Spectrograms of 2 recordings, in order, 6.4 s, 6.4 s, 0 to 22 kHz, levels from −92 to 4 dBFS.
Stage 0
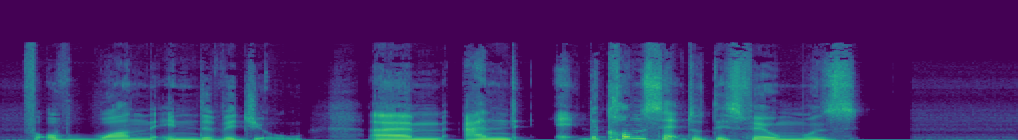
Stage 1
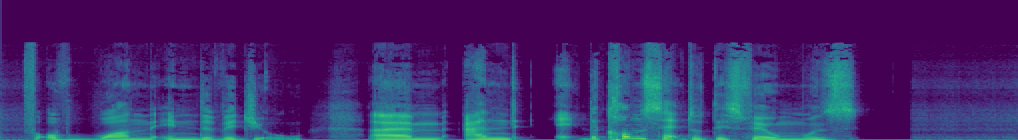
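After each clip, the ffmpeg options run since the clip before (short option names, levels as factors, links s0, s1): -af "acompressor=mode=upward:threshold=0.0112:ratio=2.5"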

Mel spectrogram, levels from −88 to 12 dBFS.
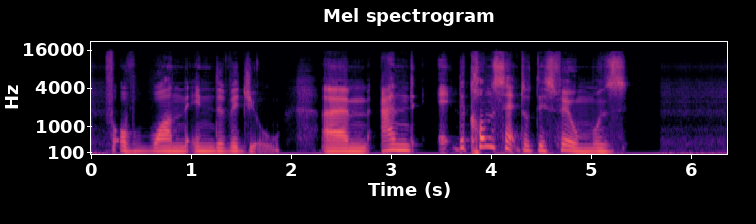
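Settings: -af anull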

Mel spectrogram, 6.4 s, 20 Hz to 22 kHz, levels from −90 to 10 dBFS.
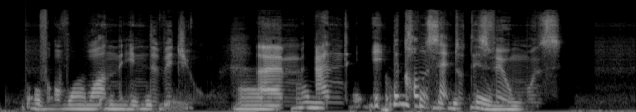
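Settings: -filter_complex "[0:a]acrossover=split=190|610[s0][s1][s2];[s1]adelay=50[s3];[s2]adelay=250[s4];[s0][s3][s4]amix=inputs=3:normalize=0,volume=0.668"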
